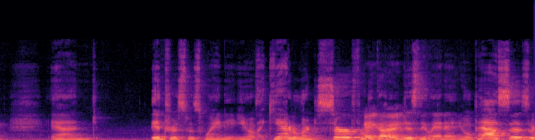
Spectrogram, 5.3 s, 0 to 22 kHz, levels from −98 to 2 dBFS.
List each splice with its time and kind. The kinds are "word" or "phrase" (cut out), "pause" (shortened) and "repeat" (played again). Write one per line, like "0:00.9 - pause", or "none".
0:01.4 - pause
0:02.6 - phrase
0:02.9 - word
0:03.6 - word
